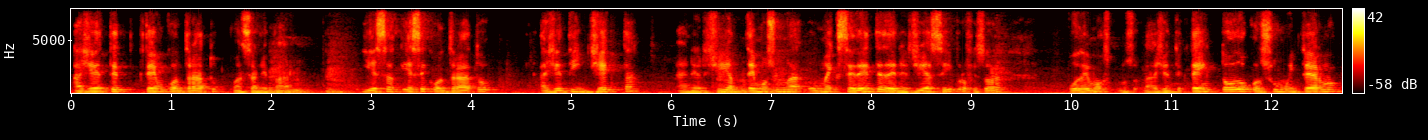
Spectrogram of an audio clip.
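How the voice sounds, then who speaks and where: The recording has audible room echo and noticeable background noise. A man with a fairly high pitch speaks with long, frequent pauses. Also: ordinary pitch variation, moderate pace. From Venezuela. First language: Spanish (speaking Portuguese). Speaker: engineer, company technical director. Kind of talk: webinar Q&A answer.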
